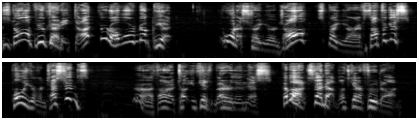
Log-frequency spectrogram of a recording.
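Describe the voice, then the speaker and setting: A man's put-on character voice, extremely high-pitched and fairly quick. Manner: loud, barking, bossy.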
